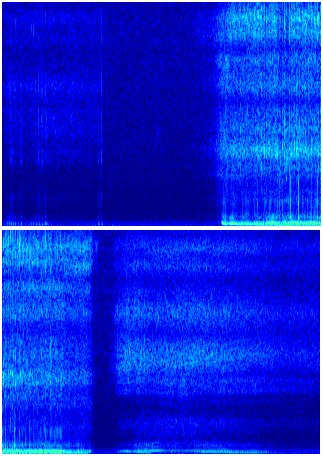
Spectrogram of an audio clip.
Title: Big Pig Snoozin' (HD Queenie Snoring Audio)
